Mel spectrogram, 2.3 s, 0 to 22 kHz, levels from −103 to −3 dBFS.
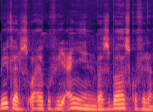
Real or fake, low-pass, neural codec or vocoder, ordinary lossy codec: real; none; none; none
